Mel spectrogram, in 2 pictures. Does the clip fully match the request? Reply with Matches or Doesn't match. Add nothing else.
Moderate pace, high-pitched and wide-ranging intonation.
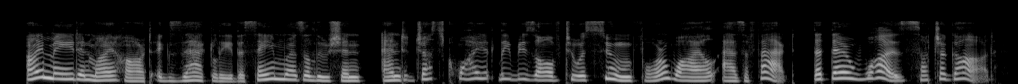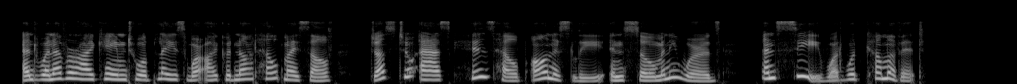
Matches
